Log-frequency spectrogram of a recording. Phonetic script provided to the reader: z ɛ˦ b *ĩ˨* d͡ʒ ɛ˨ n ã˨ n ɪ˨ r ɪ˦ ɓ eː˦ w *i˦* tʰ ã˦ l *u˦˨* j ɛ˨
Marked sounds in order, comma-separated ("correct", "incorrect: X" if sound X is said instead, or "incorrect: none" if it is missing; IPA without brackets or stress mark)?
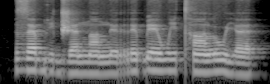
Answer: incorrect: i˨, correct, correct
